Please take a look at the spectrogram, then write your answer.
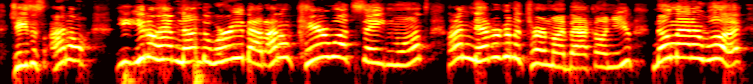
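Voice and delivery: high, loud, brash promise; cocky boast. Acted. Peter boasting to Jesus he'll never turn away. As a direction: swagger through the promise.

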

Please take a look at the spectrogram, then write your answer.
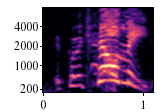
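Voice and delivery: high panicked scream; panicking gamer. Real, not acted. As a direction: shriek it in terror. Panicking in game, being chased.

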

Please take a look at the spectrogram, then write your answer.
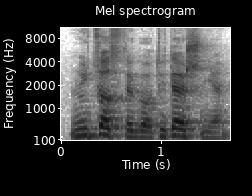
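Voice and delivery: niższy, burkliwy szczur; opryskliwy szczur. Acted. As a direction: burknij nisko. (szczur burczy na owieczkę, niżej)

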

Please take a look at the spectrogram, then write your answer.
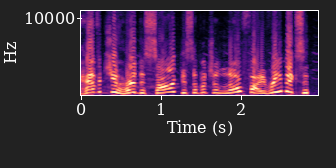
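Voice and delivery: put-on very high-pitched girlish character voice; put-on Saria voice. Voicing her asking about the song, high-pitched put-on voice. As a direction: squeak it as the game character. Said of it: "She's like".

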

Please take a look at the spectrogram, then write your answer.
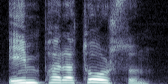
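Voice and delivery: crowd shout. A narrator's reading. Crowd below answering the madman, shouting. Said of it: "Aşağıdan bağırdılar".

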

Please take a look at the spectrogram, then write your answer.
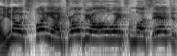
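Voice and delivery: high, chirpy mock version of himself; mock chirpy self. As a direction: squeak it out like a naive tourist. Telling the cop his trip.

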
